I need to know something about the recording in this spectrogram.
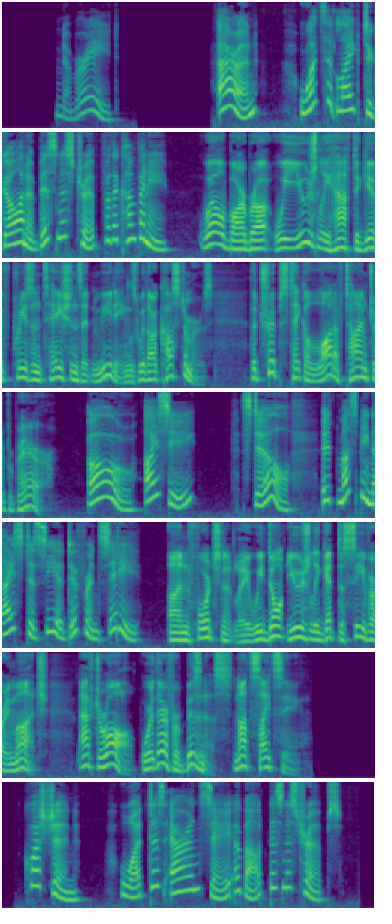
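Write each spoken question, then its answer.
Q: What does Aaron say about business trips?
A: They don't get to see much of the city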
